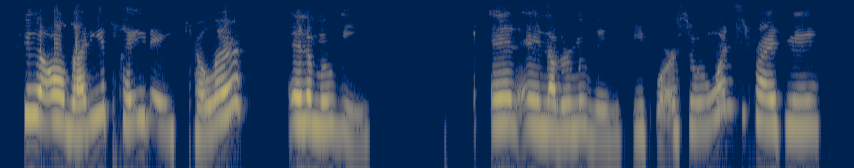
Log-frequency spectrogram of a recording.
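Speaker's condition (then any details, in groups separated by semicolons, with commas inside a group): Cerebral palsy, spastic; from birth, muscle spasms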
